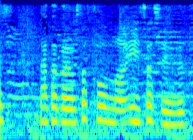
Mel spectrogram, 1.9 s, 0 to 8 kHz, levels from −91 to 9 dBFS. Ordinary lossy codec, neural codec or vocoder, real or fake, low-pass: none; vocoder, 44.1 kHz, 128 mel bands every 256 samples, BigVGAN v2; fake; 7.2 kHz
